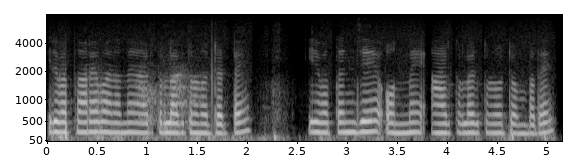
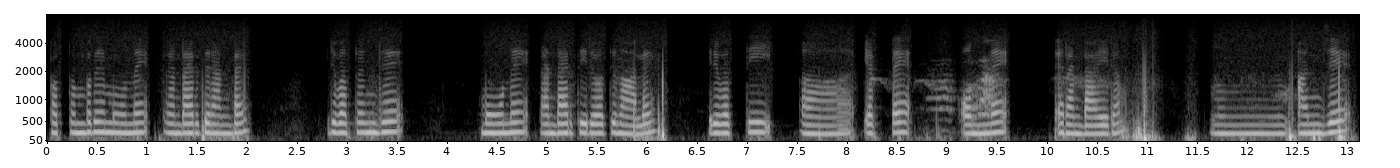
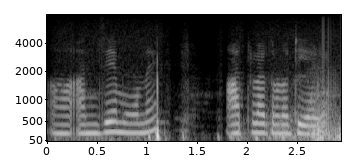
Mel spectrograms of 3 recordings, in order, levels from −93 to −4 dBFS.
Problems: constant background noise, low volume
